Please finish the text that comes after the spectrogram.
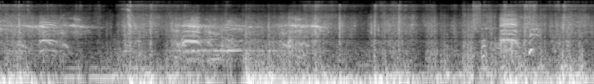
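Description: Ravens cawing in the fantasy MMO Ashes of Creation, several harsh calls repeating across a dense backdrop of game combat sounds and rumble.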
